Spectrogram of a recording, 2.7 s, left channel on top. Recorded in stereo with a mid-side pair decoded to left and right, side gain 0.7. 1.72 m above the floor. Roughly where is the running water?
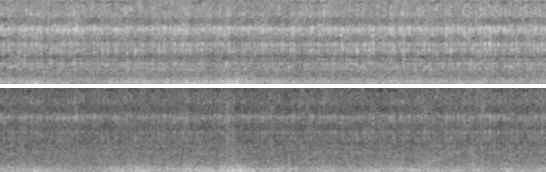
Ahead left.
